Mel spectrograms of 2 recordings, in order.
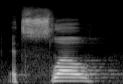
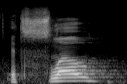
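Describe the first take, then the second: The two takes are said the same way.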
